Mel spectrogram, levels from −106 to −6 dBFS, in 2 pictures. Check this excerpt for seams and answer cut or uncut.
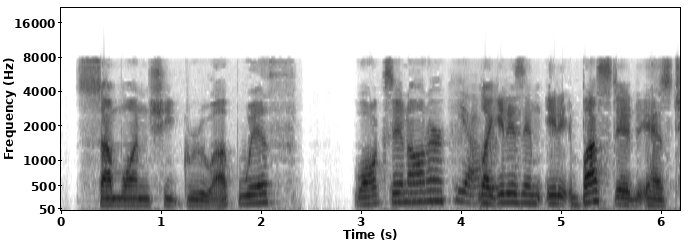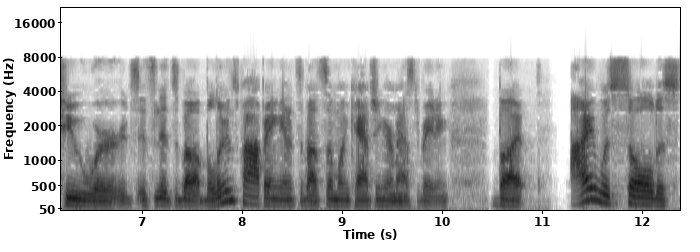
uncut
